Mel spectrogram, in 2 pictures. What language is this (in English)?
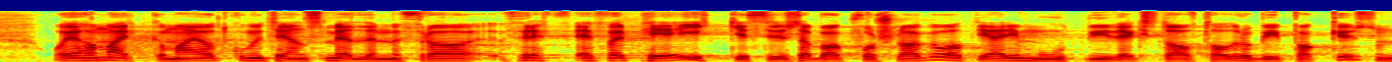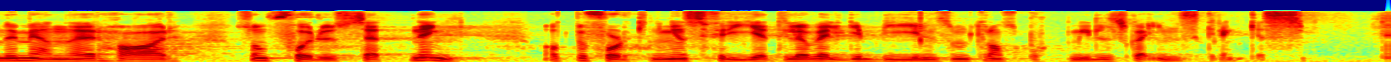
Norwegian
